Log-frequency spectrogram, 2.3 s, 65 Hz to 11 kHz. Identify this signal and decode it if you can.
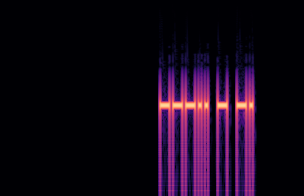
Morse code, heard as a keyed tone, about 48 wpm, 700 Hz. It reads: 8TN
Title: Common Cut Numbers - 3-Digit 50wpm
